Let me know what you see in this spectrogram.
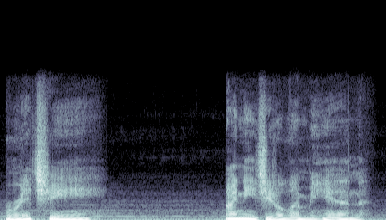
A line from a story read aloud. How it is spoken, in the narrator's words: she said in the most sensual voice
